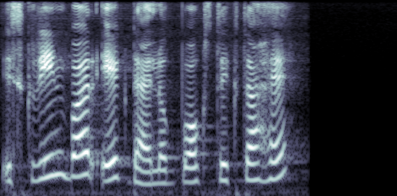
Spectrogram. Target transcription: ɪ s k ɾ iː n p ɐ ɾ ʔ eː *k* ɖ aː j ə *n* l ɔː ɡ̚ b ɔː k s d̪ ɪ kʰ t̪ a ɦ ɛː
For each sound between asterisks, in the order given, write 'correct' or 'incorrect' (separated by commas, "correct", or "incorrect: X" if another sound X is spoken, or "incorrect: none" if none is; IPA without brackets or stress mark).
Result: correct, incorrect: none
